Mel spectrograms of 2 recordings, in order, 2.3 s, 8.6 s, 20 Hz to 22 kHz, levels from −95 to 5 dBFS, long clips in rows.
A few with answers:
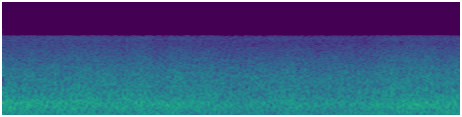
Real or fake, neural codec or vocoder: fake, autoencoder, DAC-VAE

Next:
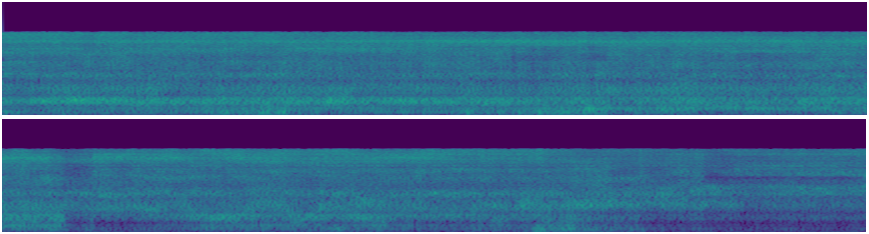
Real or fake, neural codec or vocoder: fake, codec, ZipCodec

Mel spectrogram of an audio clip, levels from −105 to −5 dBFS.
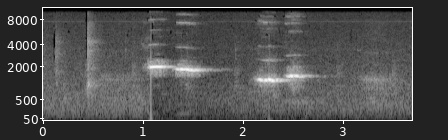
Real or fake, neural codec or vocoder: real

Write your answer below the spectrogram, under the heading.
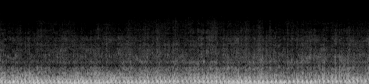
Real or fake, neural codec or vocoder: fake, codec, HILCodec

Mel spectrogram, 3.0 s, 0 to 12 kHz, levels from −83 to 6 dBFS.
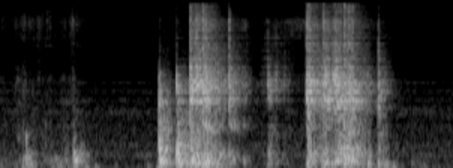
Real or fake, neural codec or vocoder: real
